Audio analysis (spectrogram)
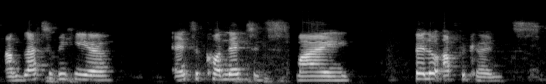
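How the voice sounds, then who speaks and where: Woman, from eastern Nigeria, food entrepreneur, very slow speech, dull lo-fi video call audio. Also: medium pitch, bright, forceful tone. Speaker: panel guest, food entrepreneur.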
